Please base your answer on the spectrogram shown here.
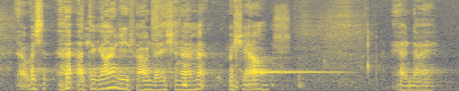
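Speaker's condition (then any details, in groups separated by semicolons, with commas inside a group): Head and neck cancer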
